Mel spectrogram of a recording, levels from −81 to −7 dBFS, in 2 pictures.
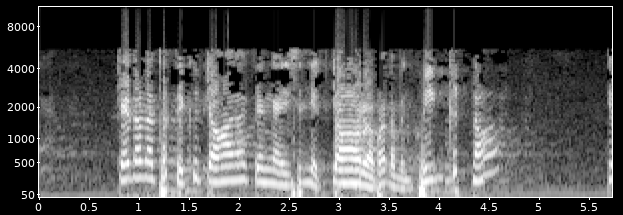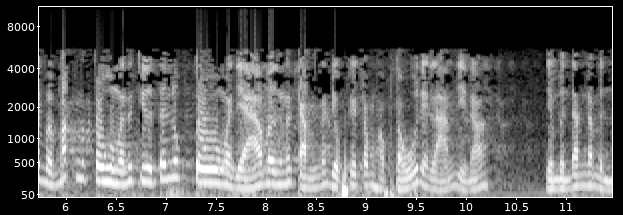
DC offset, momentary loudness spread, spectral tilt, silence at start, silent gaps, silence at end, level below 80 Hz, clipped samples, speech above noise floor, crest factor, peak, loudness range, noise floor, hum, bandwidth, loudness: under 0.1%; 9 LU; -7.5 dB/octave; 0 s; none; 0 s; -24 dBFS; 0.7%; 29 dB; 10 dB; 0 dBFS; 4 LU; -38 dBFS; none; 11 kHz; -10 LUFS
